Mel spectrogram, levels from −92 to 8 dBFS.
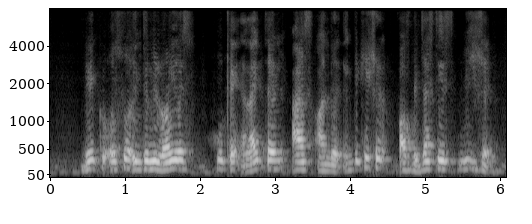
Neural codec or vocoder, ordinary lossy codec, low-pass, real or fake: codec, 16 kHz, 2 kbps, FreqCodec, smaller model; none; none; fake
